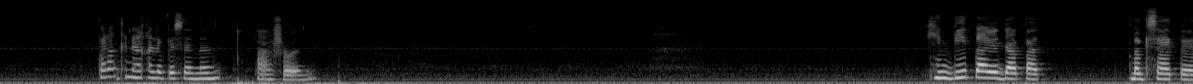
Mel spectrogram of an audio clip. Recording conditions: background noise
